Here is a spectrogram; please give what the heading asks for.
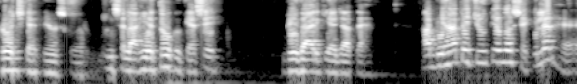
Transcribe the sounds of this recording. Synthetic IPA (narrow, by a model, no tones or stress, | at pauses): ɐpɾoːt͡ʃkɛɦt̪eɦɛ̃ʊskoɔːɾ | ʊnsɐlaːɦijət̪õkokɛːse | beːd̪aːɾkijad͡ʒaːt̪aɦɛː | ɐbjɐɦãpet͡ʃũːkeʋosɛkjʊləɾɦɛː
